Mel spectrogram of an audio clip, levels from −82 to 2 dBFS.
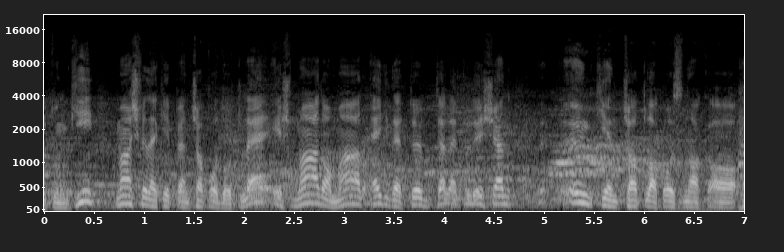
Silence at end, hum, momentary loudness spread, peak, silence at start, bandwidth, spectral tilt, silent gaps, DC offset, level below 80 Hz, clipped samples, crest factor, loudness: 0 s; none; 4 LU; -8 dBFS; 0 s; 14.5 kHz; -6.5 dB/octave; none; under 0.1%; -58 dBFS; under 0.1%; 18 dB; -26 LUFS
